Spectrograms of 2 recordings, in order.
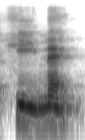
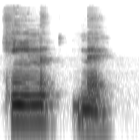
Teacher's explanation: Basically, just make sure you have two N's in there to know that you're going to, with the dagesh in the middle of the noon, you're doubling that letter in its pronunciation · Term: doubles the letter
